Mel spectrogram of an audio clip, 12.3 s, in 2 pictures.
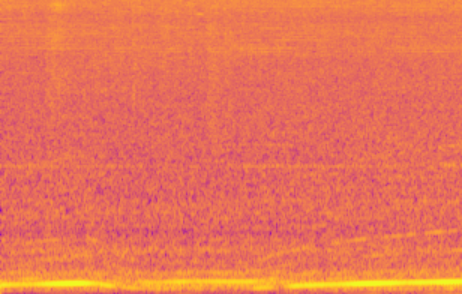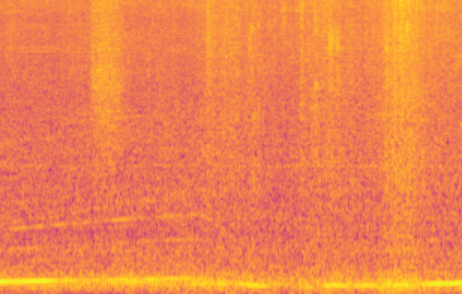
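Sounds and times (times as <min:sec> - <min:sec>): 
bus interior ambience: 0:00.0 - 0:12.3.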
